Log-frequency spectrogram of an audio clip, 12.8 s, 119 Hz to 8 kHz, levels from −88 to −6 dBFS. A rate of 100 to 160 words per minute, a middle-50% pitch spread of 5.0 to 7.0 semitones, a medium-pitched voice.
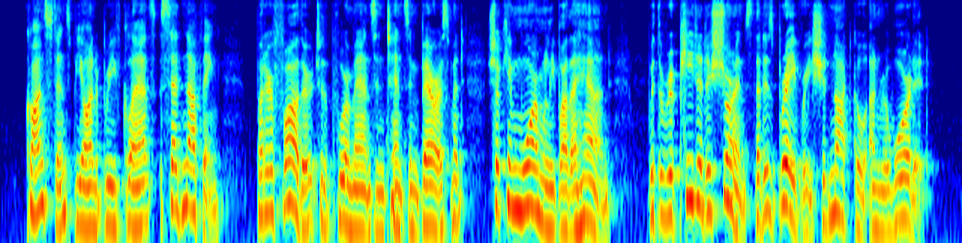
Yes: average, 155 wpm; average, 5.3 semitones; medium, 180 Hz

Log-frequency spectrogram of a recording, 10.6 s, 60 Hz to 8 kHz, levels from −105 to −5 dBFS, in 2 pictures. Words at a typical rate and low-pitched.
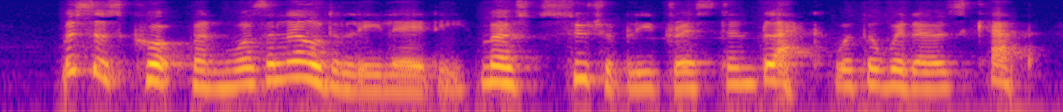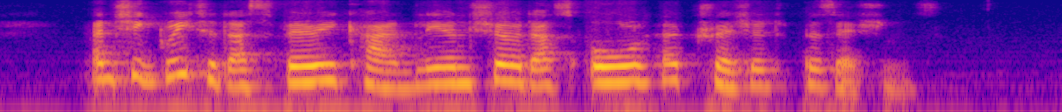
No: average, 160 wpm; high, 210 Hz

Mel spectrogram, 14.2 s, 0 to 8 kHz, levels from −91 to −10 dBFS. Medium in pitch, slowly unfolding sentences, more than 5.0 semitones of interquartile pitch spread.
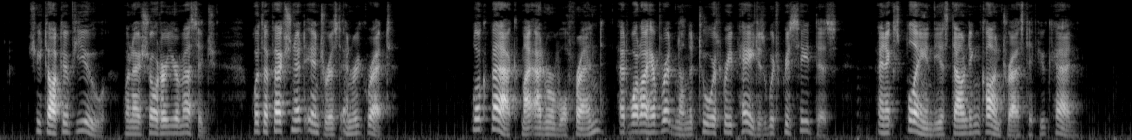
No: medium, 165 Hz; average, 180 wpm; wide, 5.5 semitones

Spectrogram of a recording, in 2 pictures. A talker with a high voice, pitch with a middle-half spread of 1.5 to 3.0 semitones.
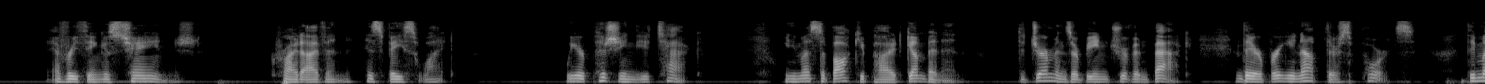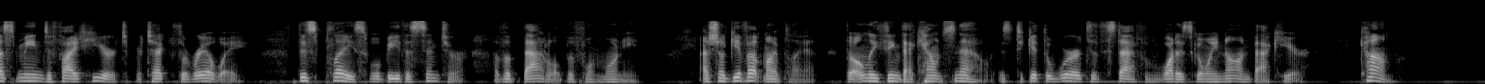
No: low, 130 Hz; average, 2.7 semitones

